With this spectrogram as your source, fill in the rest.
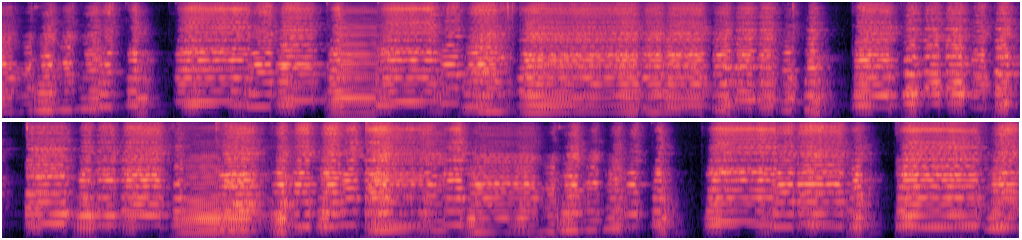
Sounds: accordion, playing accordion

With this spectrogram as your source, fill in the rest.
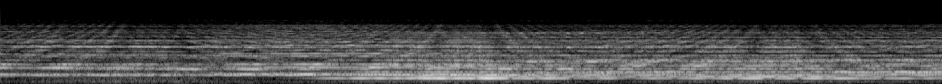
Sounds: music

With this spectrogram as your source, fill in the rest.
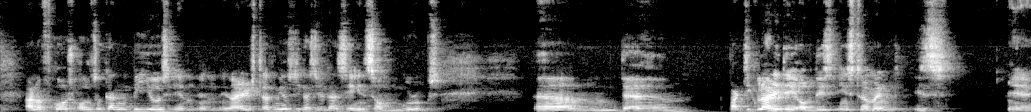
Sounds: speech

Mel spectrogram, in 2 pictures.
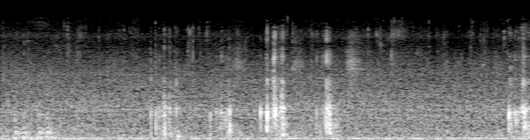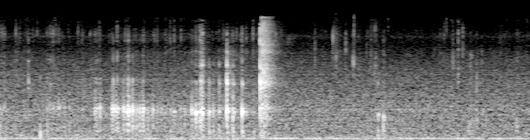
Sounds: mastication, animal, dog

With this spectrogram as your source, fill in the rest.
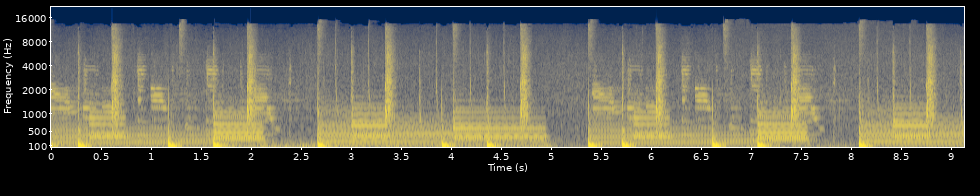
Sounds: music

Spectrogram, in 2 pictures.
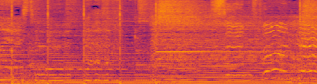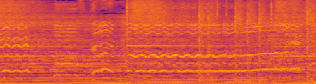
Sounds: heavy metal, music

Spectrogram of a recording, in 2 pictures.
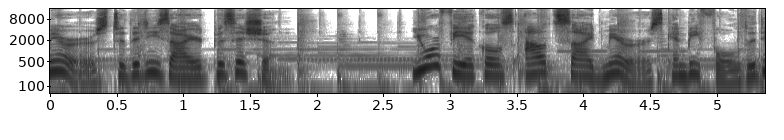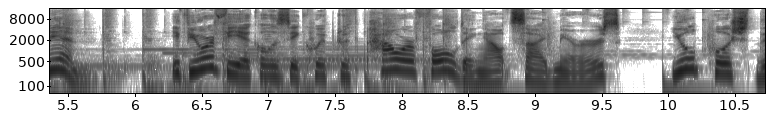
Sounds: music, speech

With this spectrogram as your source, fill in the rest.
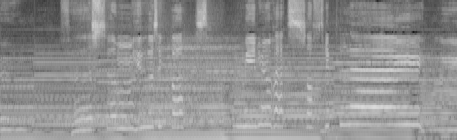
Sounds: music, tender music

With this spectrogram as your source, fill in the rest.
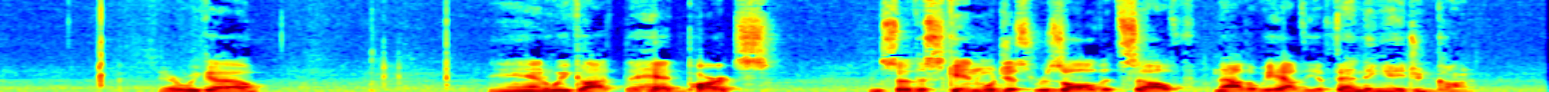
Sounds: speech

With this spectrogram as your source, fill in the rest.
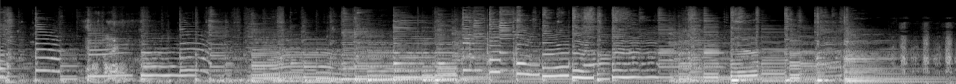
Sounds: yip, music

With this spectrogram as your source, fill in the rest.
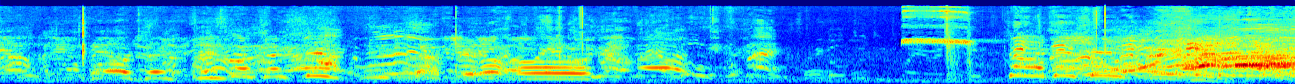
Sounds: speech

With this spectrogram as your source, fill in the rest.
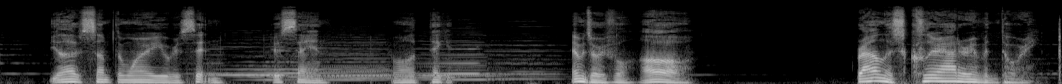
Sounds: bowed string instrument, music, speech, cello

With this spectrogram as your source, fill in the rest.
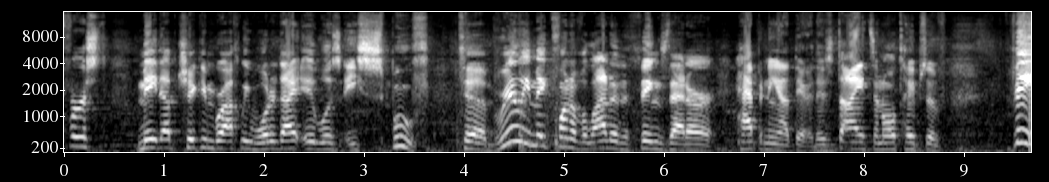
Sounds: speech

